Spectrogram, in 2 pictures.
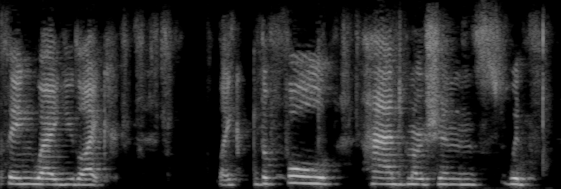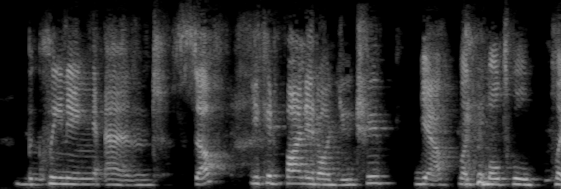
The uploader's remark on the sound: Via Zoom from Sydney and Melbourne.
